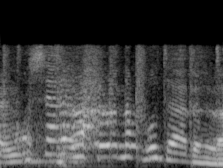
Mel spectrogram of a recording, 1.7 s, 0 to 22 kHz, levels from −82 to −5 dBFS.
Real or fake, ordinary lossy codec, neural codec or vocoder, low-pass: fake; none; codec, 16 kHz, 0.5 kbps, X-Codec, HuBERT features, trained on balanced general audio; 7.2 kHz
